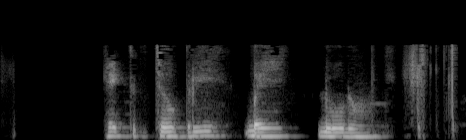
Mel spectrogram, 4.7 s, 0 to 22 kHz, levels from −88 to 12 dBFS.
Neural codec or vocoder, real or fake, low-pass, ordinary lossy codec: codec, 16 kHz, 1 kbps, X-Codec, HuBERT features, trained on general audio; fake; 7.2 kHz; MP3, 24 kbps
